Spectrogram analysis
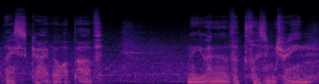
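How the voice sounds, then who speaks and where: A man playing a weary older detective bent on revenge in a video game, speaking gravely and deliberately. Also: a bass voice, background noise. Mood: solemn. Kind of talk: dramatic video game voice acting. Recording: music behind the voice.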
